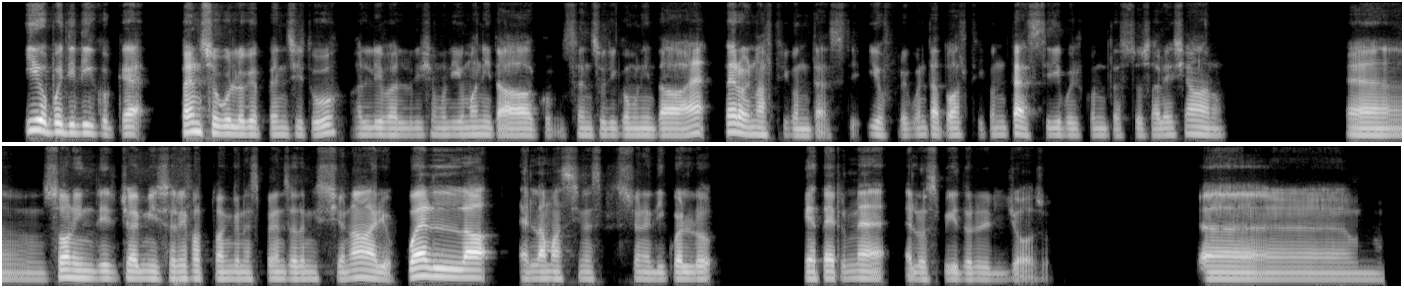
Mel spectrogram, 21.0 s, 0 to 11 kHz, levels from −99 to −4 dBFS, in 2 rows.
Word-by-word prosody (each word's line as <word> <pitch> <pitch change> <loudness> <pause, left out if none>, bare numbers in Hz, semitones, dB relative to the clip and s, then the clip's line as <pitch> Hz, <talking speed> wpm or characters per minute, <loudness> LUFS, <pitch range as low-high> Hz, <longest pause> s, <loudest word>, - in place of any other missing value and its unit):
Io 195 +1 +8
poi 165 -1 +4
ti 150 - +1
dico 140 -4 -1
che 130 +3 0 0.2
penso 160 -1 +5
quello 130 -2 +3
che 125 -1 -1
pensi 120 0 -7
tu 120 +3 -2 0.2
a 120 - -14
livello, 120 -1 -4
diciamo, 115 0 -10
di 120 0 -7
umanità, 120 -2 0
co 110 -1 -18
senso 115 +1 -10
di 115 - -7
comunità, 115 -1 +1
eh, - - -1
però 165 -3 +5
in 125 - -3
altri 120 -1 -6
contesti. 110 -1 -9
Io 125 -2 -5
ho - - -12
frequentato 115 +2 -5
altri 115 -2 -8
contesti, 120 -1 -1
tipo 120 -1 -7
il 110 - -11
contesto 110 0 -12
salesiano. 115 +1 -4 0.9
Ehm, 115 0 -1
sono 140 +6 +4
in 130 -1 0
di 125 -1 -3
cioè 125 +1 +3
mi 125 -1 -2
sarei 120 +1 -2
fatto 125 -1 -2
anche 120 0 -3
un'esperienza 115 0 -5
da 115 - -3
missionario. 120 +1 +1
Quella 145 -4 +8
è 125 - -6
la 120 0 +2
massima 120 0 -4
espressione 120 0 -9
di 115 - -6
quello 120 0 -2 0.6
che, 120 0 0
per 120 0 +1
me, 125 0 +1
è - - -5
lo 115 -1 -4
spirito 110 0 -7
religioso. 105 -1 -9 1.1
Ehm 110 -2 -2
120 Hz, 170 wpm, -24 LUFS, 115-125 Hz, 1.1 s, Io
